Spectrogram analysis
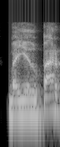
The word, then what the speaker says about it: Valledupar: ver que por Val deur creo que se pronuncia valledupar Perdón está un poquito más O sea podemos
